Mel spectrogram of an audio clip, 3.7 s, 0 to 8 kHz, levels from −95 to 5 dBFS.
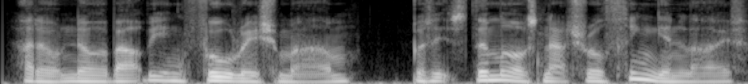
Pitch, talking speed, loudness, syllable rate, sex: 120 Hz, 240 wpm, -17 LUFS, 6.1 syllables/s, male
